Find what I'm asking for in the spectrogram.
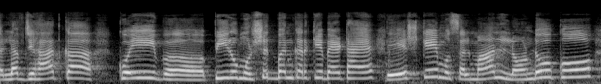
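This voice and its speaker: Woman commentator, high pitch, pointed and questioning delivery. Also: a bit bright.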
